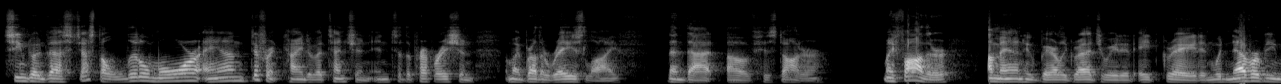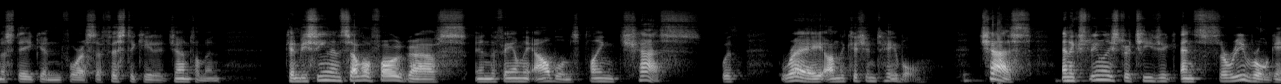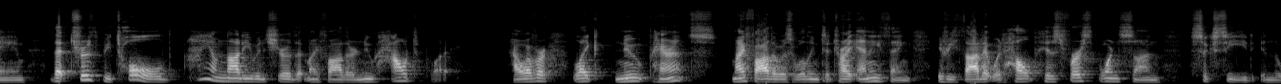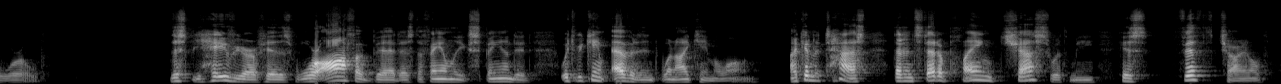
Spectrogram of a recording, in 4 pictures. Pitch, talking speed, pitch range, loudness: 130 Hz, 165 wpm, 115-155 Hz, -24 LUFS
